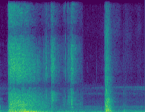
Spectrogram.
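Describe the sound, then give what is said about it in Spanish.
A loud rifle gunshot blasts with a long rumbling tail, followed about a second later by a second sharp, shorter crack. No voices are heard. “Yo, yo, le disparo, le disparo, tengo el fusil cagado.”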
